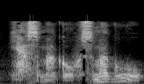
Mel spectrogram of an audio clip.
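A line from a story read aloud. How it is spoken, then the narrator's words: Nervous whisper. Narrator (Russian): нервно шептал то ли себе, то ли Мэтью Дэниел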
